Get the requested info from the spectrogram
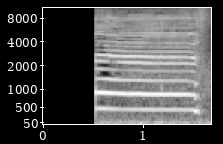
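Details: Recently adopted barn cat named Honey Delite, once unsocial and now letting herself be petted, gives one steady, drawn-out meow of about a second, level in pitch and rich in overtones, in a quiet setting.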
